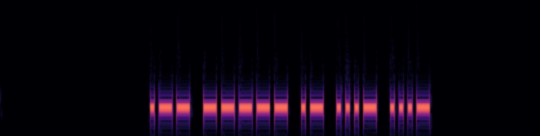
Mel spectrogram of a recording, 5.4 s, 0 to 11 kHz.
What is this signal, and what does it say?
Morse code, heard as a keyed tone, about 27 wpm, 700 Hz. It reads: W0AVV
